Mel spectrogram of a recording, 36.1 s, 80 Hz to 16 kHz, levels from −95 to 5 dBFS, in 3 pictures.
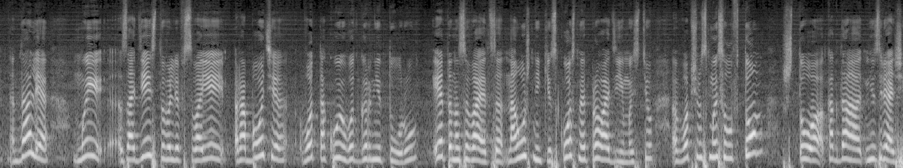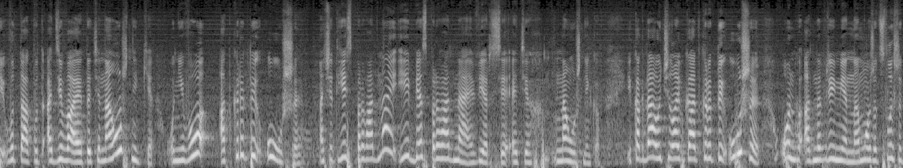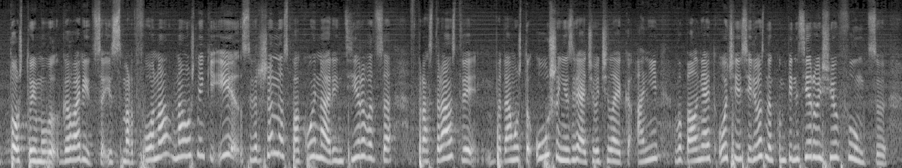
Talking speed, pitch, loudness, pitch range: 130 wpm, 265 Hz, -15 LUFS, 235-300 Hz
